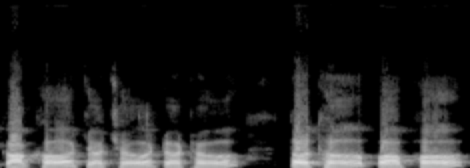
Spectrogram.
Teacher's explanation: प्रत्येक वर्ग के शुरू के जो दो वर्ण होते हैं वह अघोष होते हैं · जिन वर्णों के उच्चारण में तंत्रिका कंपन ना करे उसे हम अघोष बोलते हैं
